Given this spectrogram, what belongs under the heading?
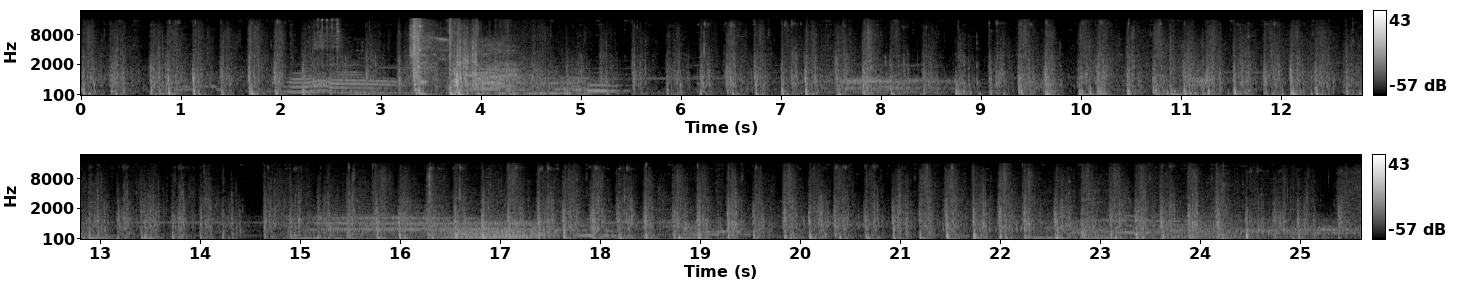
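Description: Horse hooves in the survival video game Icarus, a steady rapid clip-clop rhythm of a ridden horse running across the whole stretch, with brief louder effect sounds mixed in.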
